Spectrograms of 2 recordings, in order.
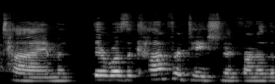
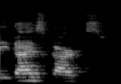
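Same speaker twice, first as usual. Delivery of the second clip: quiet, hushed, low-key voice. Spotting guards nearby, a character alerts the others, quiet warning. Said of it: "kind of quietly say".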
